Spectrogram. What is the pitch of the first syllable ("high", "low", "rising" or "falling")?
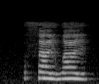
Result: falling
